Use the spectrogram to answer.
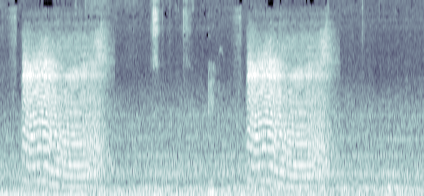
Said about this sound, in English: Wow, it was a double fart.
